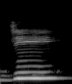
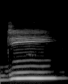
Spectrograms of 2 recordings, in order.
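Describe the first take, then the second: No difference in how they are said.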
